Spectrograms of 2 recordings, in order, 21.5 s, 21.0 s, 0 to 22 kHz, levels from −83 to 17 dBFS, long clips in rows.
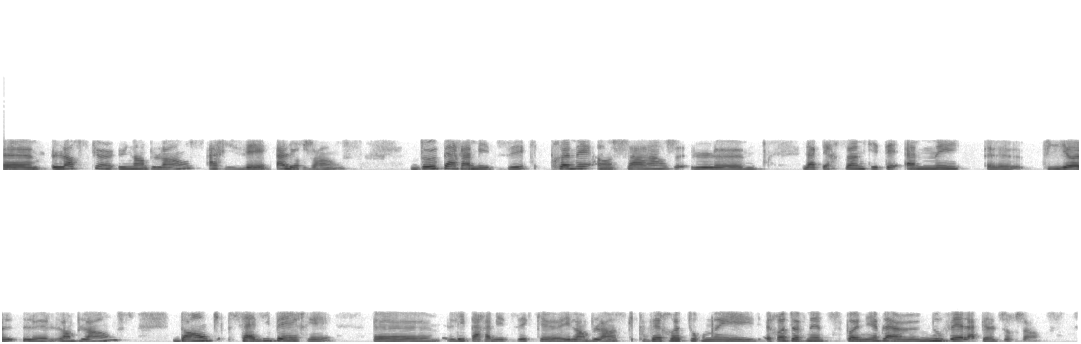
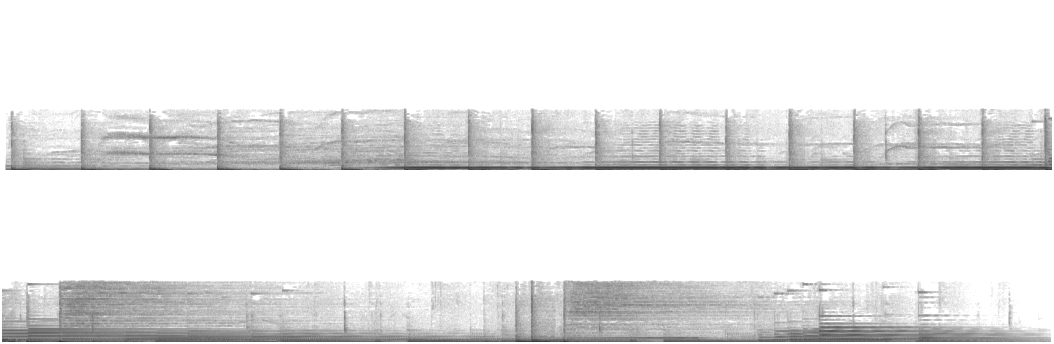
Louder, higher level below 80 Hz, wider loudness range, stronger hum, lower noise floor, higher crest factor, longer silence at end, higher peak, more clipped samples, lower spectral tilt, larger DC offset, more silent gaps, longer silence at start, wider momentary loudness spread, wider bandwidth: about the same, -20 LUFS vs -18 LUFS; second, -56 dBFS vs -24 dBFS; second, 3 LU vs 8 LU; neither; first, -50 dBFS vs -40 dBFS; about the same, 14 dB vs 18 dB; first, 0.4 s vs 0.25 s; second, -4 dBFS vs 0 dBFS; neither; first, -10 dB/octave vs -7 dB/octave; neither; neither; about the same, 0 s vs 0.05 s; second, 10 LU vs 13 LU; second, 4.2 kHz vs 8.4 kHz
